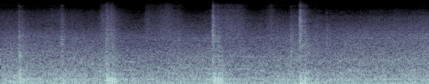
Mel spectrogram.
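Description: A cleaver chops down hard on a board a few times.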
